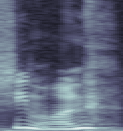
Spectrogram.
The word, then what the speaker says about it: Simon: It's like it's spelled Simon, but they even say in the dub as Shimon.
